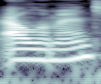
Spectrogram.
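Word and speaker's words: LMNT: all the time about my favorite brand element it's spelled l m NT and I stumbled across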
